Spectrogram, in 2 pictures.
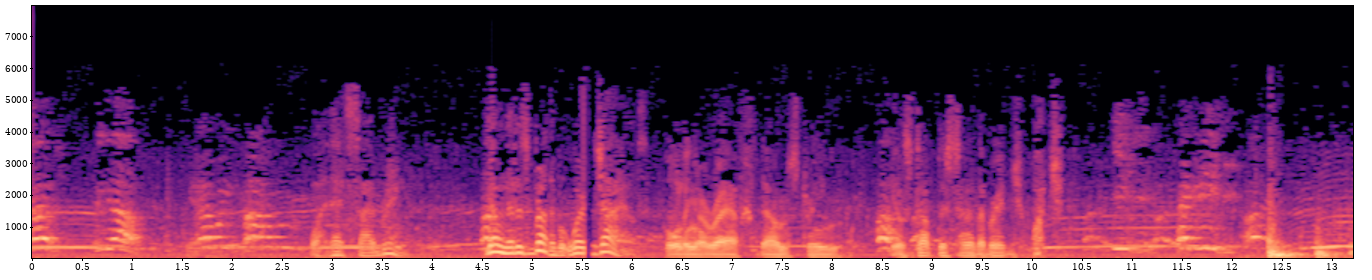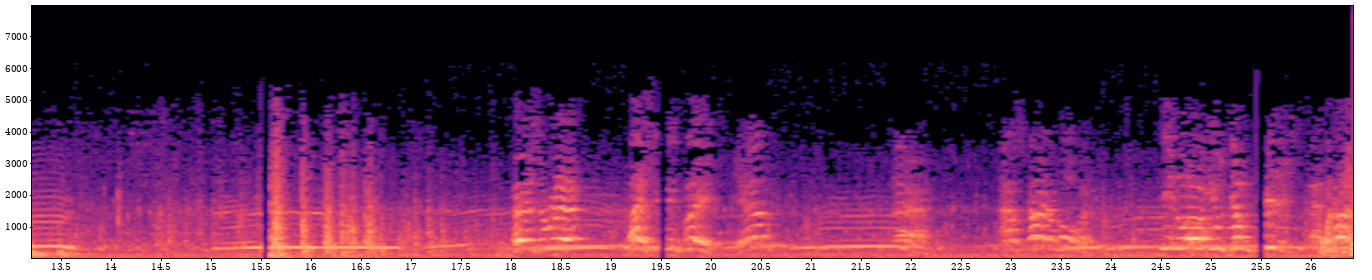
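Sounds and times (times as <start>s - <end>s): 
herd of cattle mooing on a bridge: 0.0s - 14.0s, 14.6s - 26.4s
speech: 0.8s - 3.9s, 4.5s - 10.4s
sharp knocks: 12.4s - 13.8s, 15.6s - 17.4s.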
